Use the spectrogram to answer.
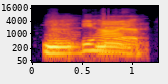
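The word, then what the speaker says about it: behind: পিছনে এর ইংলিশ হচ্ছে বিহাইন্ড। বিহাইন্ড, HIND, বিহাইন্ড। এটাকে এটাকে আরেকভাবে উচ্চারণ করা যায়, এটা হচ্ছে বাহাইন্ড। বিহাইন্ড ও বলা যাবে, বাহাইন্ড ও বলা যাবে।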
